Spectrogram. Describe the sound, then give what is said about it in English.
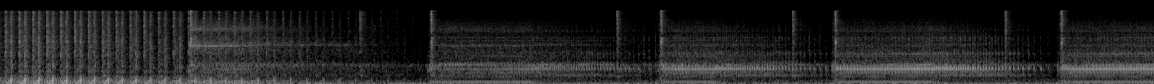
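Hydraulic oil pumps move large steel pistons in a high-pressure lab, giving a rapid rattling pulse at first, then a steady mechanical drone and hum broken by a few sharp clicks and abrupt shifts in tone. “The sounds you're hearing now come from hydraulic oil pumps that move large steel pistons that we use to pressurize our experiments.”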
